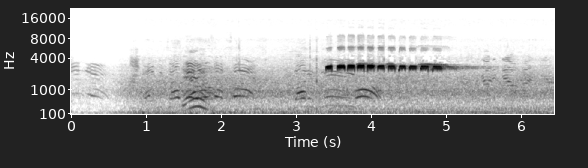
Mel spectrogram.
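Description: A referee's whistle blown as a rapid string of short, shrill blasts for about a second and a half, midway through, over distant shouting from players and sideline spectators.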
